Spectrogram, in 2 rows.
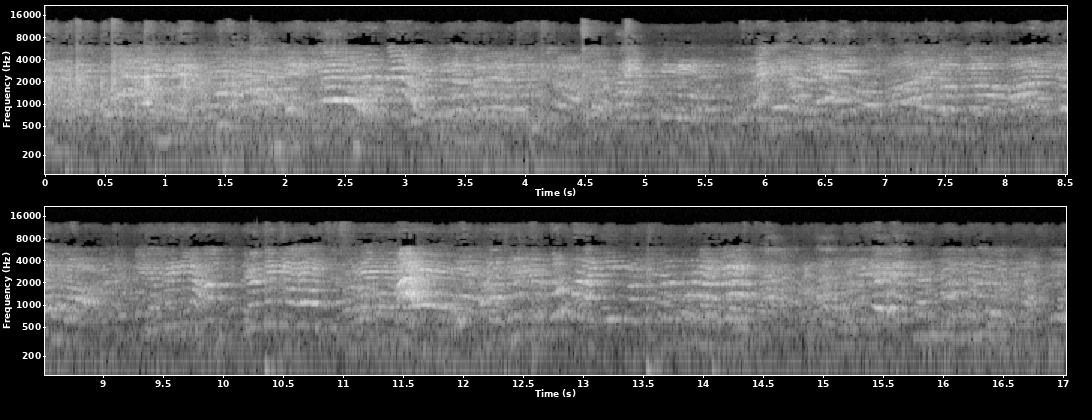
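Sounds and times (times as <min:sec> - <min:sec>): children shouting: 0:00.0 - 0:17.0.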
